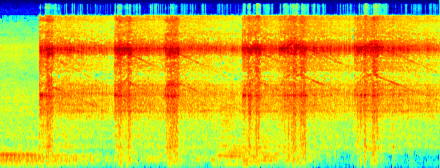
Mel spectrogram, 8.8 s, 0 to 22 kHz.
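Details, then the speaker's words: Maktec MT90 angle grinder before repair, in repeated short runs: a high shrill whine with a gritty, crunchy rasp on each spin-up; the disc wobbles when cutting, pointing to a worn bevel gear and upper bearing. "nah yang pertama udah kedengeran suaranya terdengar Crush Ashar terus ini kalau dipakai atau kalau dipakai buat motong itu matanya Angel OST"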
